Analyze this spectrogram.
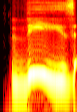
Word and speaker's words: these: These and those start with a soft TH sound, Your tongue comes slightly between your teeth. not D's and dose. No, not dis and that.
